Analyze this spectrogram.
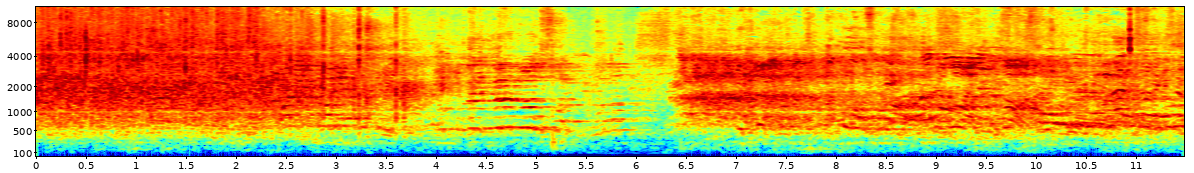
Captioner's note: some Applause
